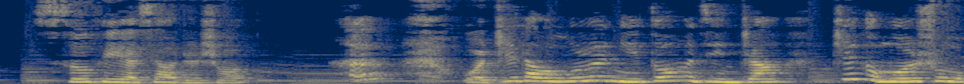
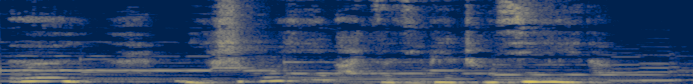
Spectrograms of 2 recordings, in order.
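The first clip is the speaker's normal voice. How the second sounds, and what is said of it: Whispered line. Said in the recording (Chinese): “小声”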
